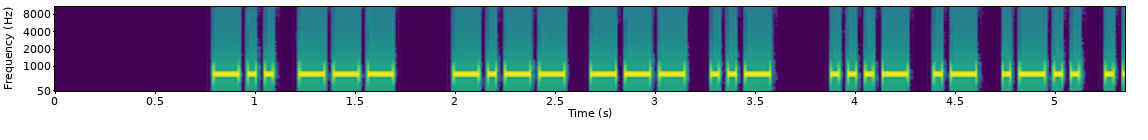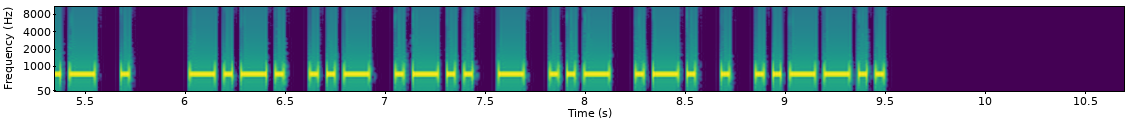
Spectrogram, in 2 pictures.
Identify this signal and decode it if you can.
Morse code, heard as a keyed tone, about 27 wpm, 700 Hz. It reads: DO YOU VALUE CULTURE?
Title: Sentences from Top 1000 Words - Review Part 6 - 28wpm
